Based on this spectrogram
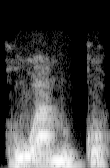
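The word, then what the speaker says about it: Huánuco: com uma cidade turística se escreve com h Rua nuco se diz Jânio é uma cidade turística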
